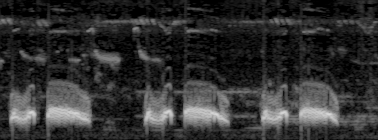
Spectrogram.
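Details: Spotted dove repeating its call three times. Each phrase pairs a brief quavering coo with a drawn-out mellow coo that sinks slightly at the end. Gaps are short and the background is quiet.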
